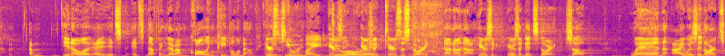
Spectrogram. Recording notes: A live chat from FanExpo Philly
